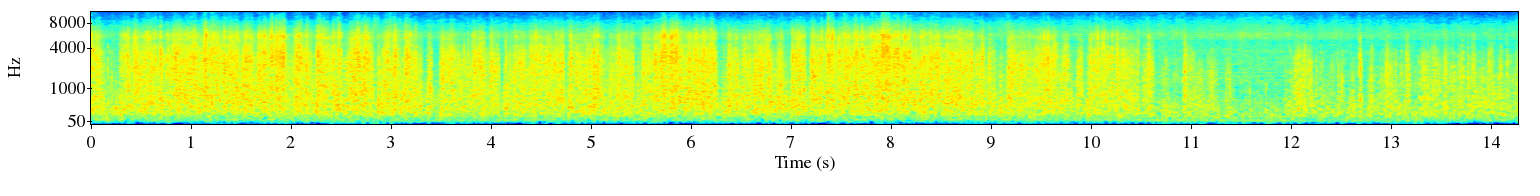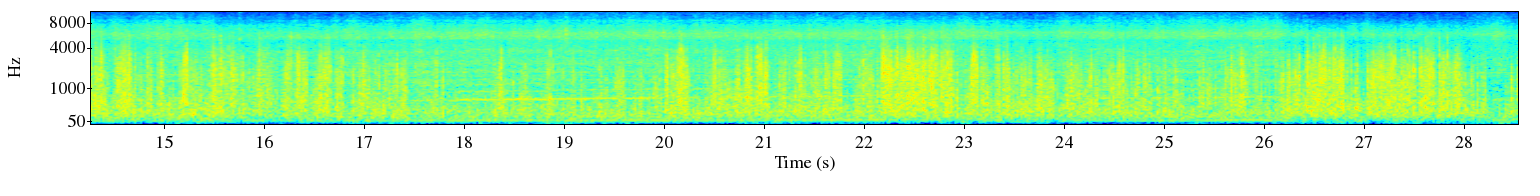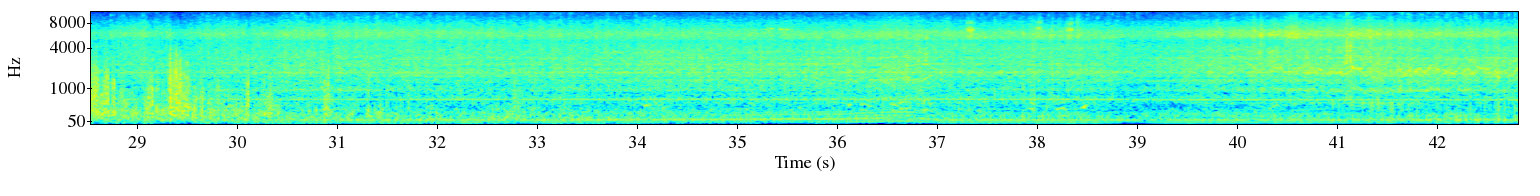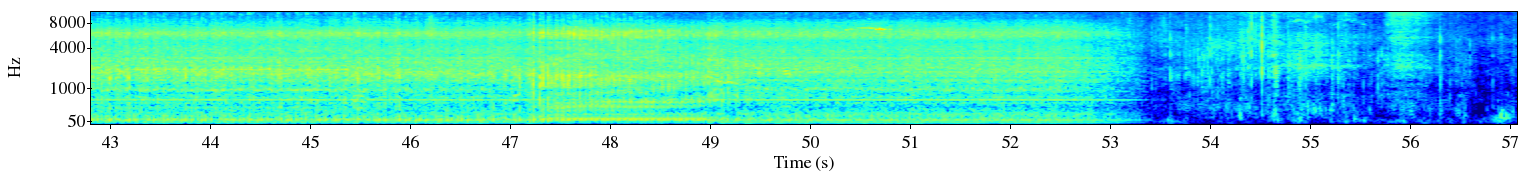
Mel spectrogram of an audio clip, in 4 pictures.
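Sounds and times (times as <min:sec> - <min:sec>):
wind rush: 0:00.0 - 0:37.0
motorcycle engine revving: 0:00.0 - 0:53.4
motorcycle engines idling: 0:00.0 - 0:53.4.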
